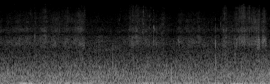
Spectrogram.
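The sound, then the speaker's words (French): Steady, full-bodied wind rushes through dense trees, a continuous low roar with a soft airy hiss on top and no pauses or voices. “Je suis ici, forêt épaisse, écho du vent.”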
